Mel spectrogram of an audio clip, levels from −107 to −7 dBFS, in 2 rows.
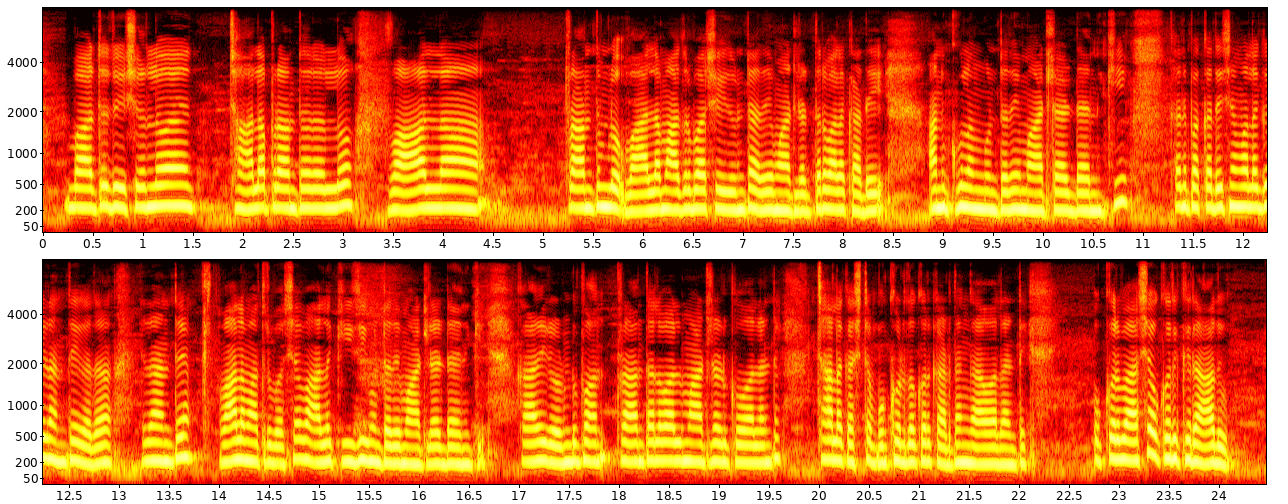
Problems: constant background noise, background conversations at intervals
